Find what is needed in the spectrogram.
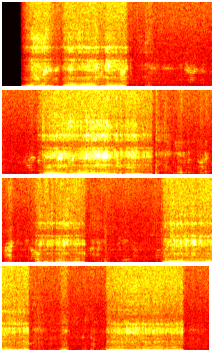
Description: my dog is sleeping well and snoring.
